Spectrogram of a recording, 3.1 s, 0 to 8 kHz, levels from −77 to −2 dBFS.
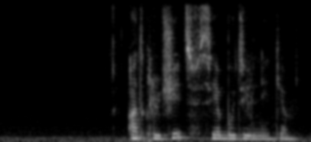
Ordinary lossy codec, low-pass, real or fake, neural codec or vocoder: none; none; real; none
